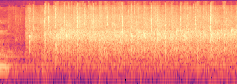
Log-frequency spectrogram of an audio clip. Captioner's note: audience applauding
